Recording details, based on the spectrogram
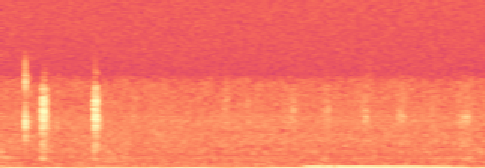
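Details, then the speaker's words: Adult, apparently diabetic, who had eaten poorly, remarks on her stomach growling: low steady room rumble, then a drawn-out, slightly falling gurgling groan about a second and a half long, stomach growling. "Did you guys hear that? My stomach is growling. I've got to eat right today."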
